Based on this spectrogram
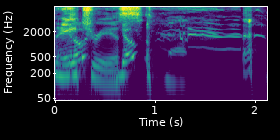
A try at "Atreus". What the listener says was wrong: Like, you're putting the stress on the wrong syllable.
